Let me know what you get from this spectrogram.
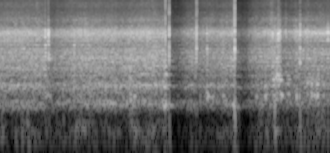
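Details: Intense honeybee hum swelling and dipping as bees are relocated from a barrel to a new home at Miss Bee Haven, broken by several sharp clacks.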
